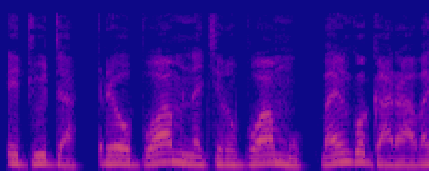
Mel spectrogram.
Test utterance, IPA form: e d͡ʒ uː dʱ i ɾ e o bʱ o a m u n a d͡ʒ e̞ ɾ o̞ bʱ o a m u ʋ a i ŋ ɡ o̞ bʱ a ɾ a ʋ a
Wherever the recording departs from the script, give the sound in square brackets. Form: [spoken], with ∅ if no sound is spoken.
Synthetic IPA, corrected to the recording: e d͡ʒ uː dʱ [a] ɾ e o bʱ o a m u n a d͡ʒ e̞ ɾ o̞ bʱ o a m u ʋ a i ŋ ɡ o̞ [ɡʱ] a ɾ a ʋ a

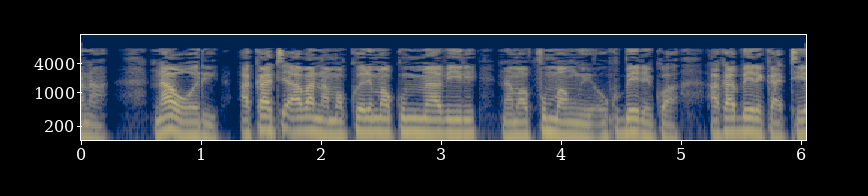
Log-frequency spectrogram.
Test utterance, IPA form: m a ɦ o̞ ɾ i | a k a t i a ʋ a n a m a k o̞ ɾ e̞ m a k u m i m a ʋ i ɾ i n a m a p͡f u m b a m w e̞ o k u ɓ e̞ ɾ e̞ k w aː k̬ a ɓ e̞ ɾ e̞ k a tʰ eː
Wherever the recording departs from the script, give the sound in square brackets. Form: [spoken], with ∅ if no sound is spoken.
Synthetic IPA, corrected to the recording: [n] a ɦ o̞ ɾ i | a k a t i a ʋ a n a m a k o̞ ɾ e̞ m a k u m i m a ʋ i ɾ i n a m a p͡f u m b a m w e̞ o k u ɓ e̞ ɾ e̞ k w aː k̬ a ɓ e̞ ɾ e̞ k a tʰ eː

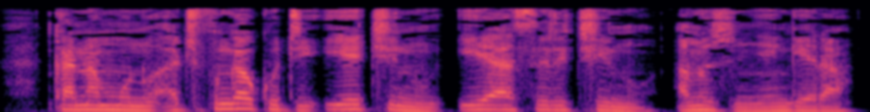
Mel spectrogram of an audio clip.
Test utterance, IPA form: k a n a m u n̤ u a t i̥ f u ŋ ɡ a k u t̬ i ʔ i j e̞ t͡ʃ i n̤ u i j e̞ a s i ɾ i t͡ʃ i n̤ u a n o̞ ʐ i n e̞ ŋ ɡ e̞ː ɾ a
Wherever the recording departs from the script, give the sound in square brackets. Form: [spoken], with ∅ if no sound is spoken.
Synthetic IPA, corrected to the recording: k a n a m u n̤ u a [t͡ʃ] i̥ f u ŋ ɡ a k u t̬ i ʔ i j e̞ t͡ʃ i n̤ u i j e̞ a s i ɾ i t͡ʃ i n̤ u a n o̞ ʐ i [ɲ] e̞ ŋ ɡ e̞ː ɾ a

